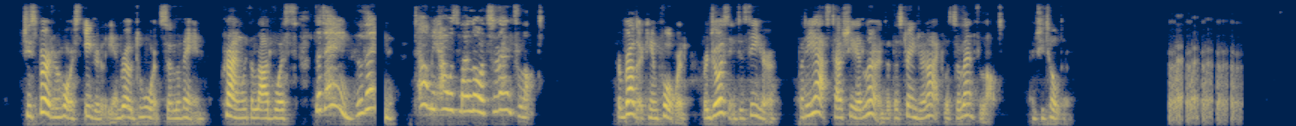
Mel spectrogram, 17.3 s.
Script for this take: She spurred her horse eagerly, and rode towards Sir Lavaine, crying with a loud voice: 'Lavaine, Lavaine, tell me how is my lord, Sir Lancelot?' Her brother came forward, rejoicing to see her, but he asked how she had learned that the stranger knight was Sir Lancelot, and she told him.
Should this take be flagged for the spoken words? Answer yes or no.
no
